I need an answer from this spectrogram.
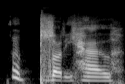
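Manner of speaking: ordinary delivery, nothing marked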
